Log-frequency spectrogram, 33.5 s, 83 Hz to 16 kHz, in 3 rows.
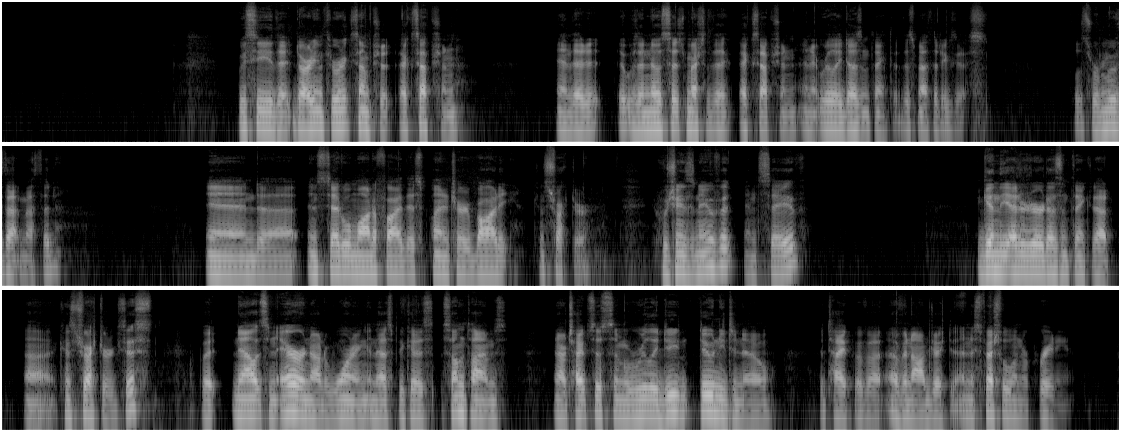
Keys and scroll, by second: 10.5 super+z, 11.6 super+s, 16.9 a, 18.1 super+s.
